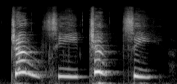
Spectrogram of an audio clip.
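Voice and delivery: very high-pitched little Pokemon cry; Chansey creature voice. Acted. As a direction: squeak the name like a small creature. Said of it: "Chansey said".

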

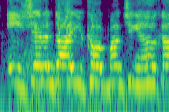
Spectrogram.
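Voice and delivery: high, loud insult; over-the-top game trash talk; yelled taunt. Pretend. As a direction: hurl it across the battlefield.

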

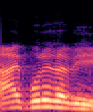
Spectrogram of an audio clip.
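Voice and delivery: loud, high-pitched warning; urgent warning. Real, not acted. Father warning child who may fall, urgent. Warns climbing child about falling.

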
